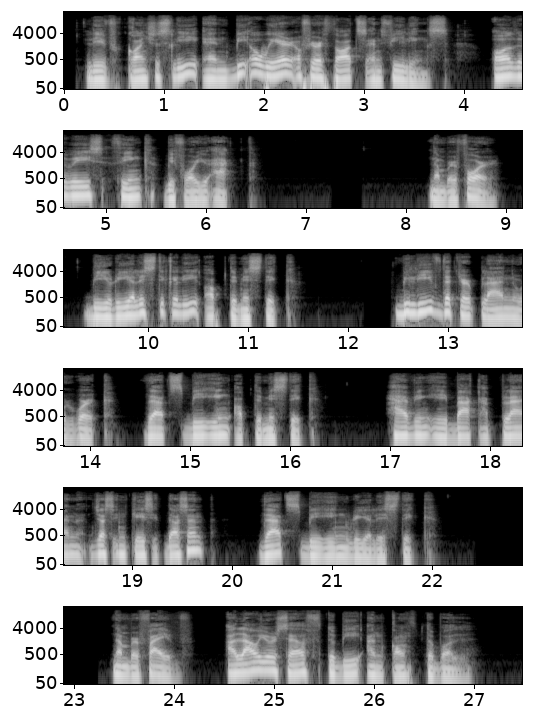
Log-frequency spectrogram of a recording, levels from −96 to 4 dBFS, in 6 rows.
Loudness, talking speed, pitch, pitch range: -18 LUFS, 105 wpm, 95 Hz, 85-110 Hz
